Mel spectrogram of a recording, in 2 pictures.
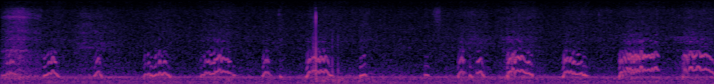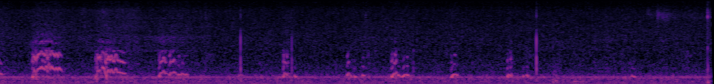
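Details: Pet guinea pigs Guinea and Pig, both five years old, sharing a home: a run of brief rising-and-falling squeaks repeated in rapid sequences that thin out toward the end, with a constant background hum.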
